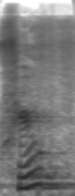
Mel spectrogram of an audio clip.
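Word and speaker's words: fünf: you but if you own out is few few okay few now for right so overall pronunciation is few few okay okay few for few then six see pronunciation of six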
